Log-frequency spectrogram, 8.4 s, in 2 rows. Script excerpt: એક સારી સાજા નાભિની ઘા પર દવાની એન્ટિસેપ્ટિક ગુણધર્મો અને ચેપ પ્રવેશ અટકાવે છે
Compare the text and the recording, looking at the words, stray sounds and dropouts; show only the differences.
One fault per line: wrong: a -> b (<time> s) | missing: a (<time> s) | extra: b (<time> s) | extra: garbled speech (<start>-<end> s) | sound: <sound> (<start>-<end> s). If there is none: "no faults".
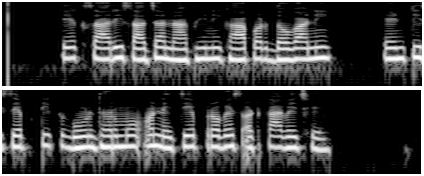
no faults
